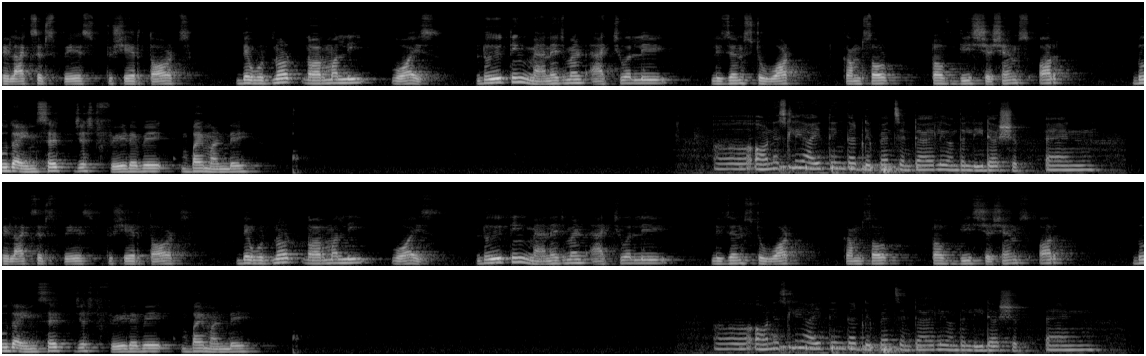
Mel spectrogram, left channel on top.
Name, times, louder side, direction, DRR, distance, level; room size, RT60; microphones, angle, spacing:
voice 1, 0.0-1.9 2.3-3.6 3.9-4.4 4.7-6.7 7.1-7.9 8.4-8.9 9.3-10.6 11.3-13.9, left 3 dB, 40° left, 0.5 m, -26 dB
voice 2, 18.5-22.4, left 2 dB, 55° left, 1.0 m, -31 dB
18.0 x 7.1 x 9.7 m
head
